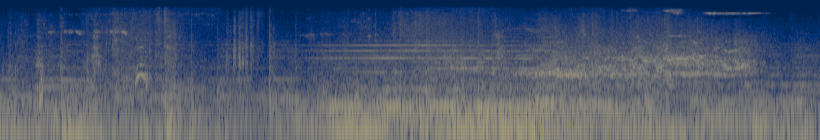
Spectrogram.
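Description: Background music score, joined about halfway through by a car's tyres squealing as it brakes hard, lasting a couple of seconds before cutting off near the end.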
